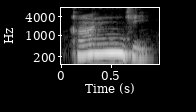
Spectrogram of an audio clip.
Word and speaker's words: 漢字: So Kanji, can you tell me how to pronounce this? 漢字。 Kanji.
